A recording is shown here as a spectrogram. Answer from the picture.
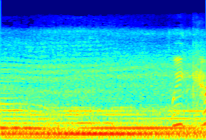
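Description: Steady drone of lawn mower engines running at a constant speed, holding one unchanging pitch, with a voice starting again near the end.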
